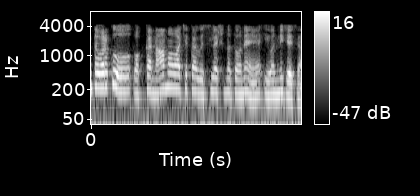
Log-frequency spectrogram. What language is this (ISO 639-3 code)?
tel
